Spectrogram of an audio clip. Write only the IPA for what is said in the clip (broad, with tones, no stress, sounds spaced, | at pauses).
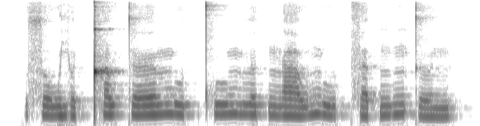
s o˨˩ w j ɵ˨ t̚ kʰ ɐ˧ w t̪ œː˨˥ m uː˨ t̚ pʰ uː˧ m l ɵ˧ t̚ ŋ aː˨˥ w m uː˨ t̚ s ɐ˨˥ t̚ ŋ ʊ˥ ŋ t̪ ɵ˨˧ n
